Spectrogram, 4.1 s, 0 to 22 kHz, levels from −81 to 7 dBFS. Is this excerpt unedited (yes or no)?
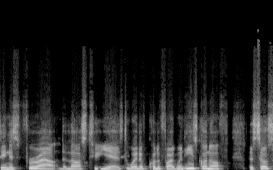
yes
